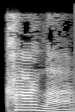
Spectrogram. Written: karla

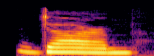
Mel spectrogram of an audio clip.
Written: darb

